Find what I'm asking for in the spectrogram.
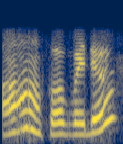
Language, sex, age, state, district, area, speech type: Assamese, female, 45-60, Assam, Dibrugarh, rural, conversation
